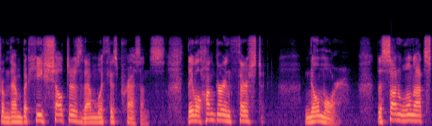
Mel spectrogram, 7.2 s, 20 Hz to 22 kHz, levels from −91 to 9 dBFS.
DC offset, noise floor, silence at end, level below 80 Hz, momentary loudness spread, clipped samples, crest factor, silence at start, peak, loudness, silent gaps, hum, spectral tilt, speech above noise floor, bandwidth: under 0.1%; -47 dBFS; 0.05 s; -50 dBFS; 13 LU; under 0.1%; 14 dB; 0 s; -4 dBFS; -17 LUFS; none; none; -5 dB/octave; 30 dB; 8 kHz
